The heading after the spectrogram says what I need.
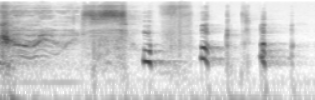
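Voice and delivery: high, wheezing laugh through the words; slow, squeaky, breathless with laughter; helpless laughter. Real, not acted. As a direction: barely get it out for laughing. Cracking up at his own story.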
